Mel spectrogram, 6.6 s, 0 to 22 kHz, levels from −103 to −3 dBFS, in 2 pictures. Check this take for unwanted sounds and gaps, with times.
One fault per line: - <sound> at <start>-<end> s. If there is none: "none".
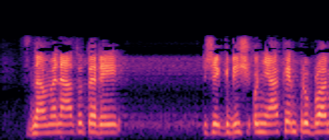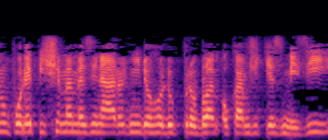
none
